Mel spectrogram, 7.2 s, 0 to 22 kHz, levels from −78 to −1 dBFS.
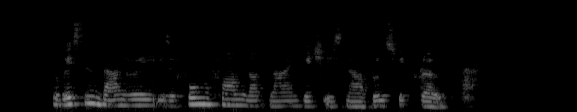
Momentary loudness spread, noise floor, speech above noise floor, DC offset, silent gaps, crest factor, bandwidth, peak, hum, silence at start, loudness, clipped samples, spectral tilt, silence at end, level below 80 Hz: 12 LU; under -90 dBFS; over 43 dB; under 0.1%; none; 20 dB; 11.5 kHz; -30 dBFS; none; 0.65 s; -48 LUFS; under 0.1%; -6 dB/octave; 1.25 s; -86 dBFS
